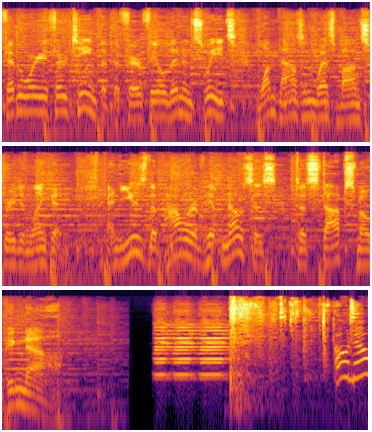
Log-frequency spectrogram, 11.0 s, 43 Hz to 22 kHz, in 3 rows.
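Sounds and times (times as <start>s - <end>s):
speech: 0.0s - 8.0s
car horn blaring: 8.8s - 9.8s
car windshield glass smashing with scattered tinkling fragments: 9.6s - 10.9s.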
